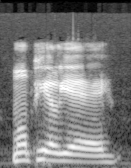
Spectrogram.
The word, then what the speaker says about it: Montpellier: it's Montpelier Children's House how do you pronounce Montpelier Montpelier Montpelier this is the very angle-sized version Montpellier okay thank you thank you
